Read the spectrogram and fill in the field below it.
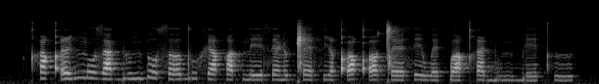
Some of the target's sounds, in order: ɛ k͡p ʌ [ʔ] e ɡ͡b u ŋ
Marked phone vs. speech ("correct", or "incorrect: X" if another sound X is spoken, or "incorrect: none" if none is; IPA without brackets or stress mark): incorrect: qʰ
